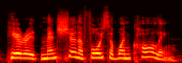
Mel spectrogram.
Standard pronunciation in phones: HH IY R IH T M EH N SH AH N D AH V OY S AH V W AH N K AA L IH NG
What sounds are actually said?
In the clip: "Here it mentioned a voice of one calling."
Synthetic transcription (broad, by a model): HH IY R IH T M EH N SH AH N AH V OY S AH V W AH N K AA L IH NG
